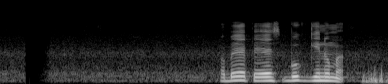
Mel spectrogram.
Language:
Sinhala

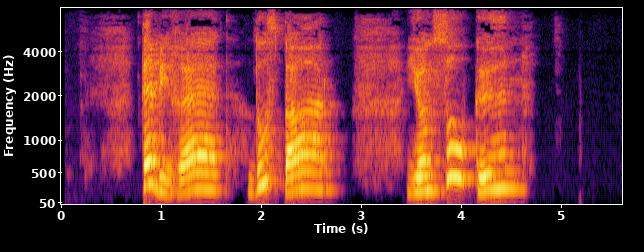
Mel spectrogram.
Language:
Bashkir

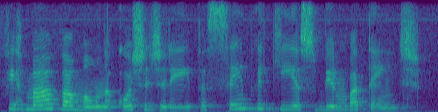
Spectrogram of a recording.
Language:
Portuguese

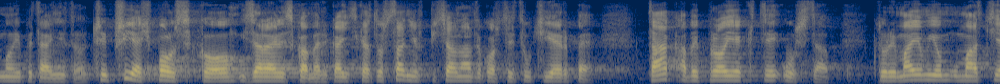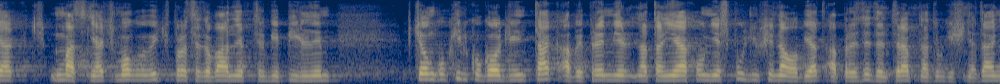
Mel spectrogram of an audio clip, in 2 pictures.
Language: Polish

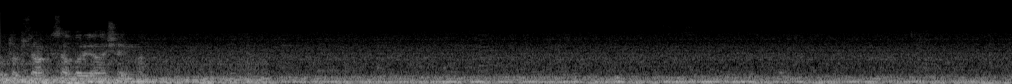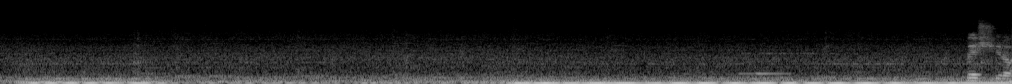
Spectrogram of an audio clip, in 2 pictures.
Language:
Turkish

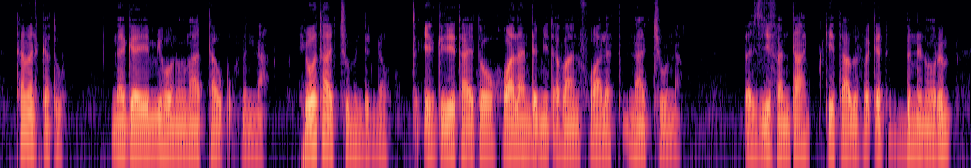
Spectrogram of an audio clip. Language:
Amharic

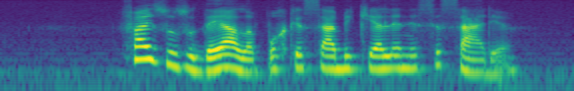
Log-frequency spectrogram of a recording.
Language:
Portuguese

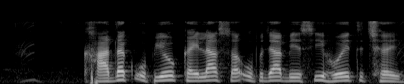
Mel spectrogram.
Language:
Maithili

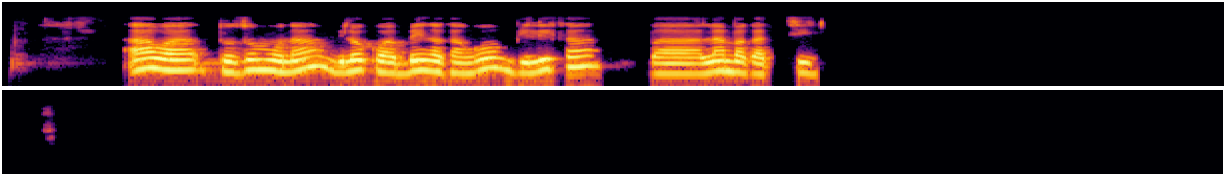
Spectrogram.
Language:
Lingala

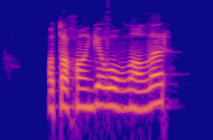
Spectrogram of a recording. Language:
Uzbek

